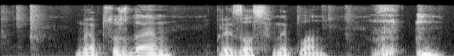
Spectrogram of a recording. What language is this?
Russian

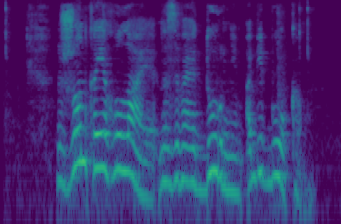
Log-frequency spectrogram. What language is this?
Belarusian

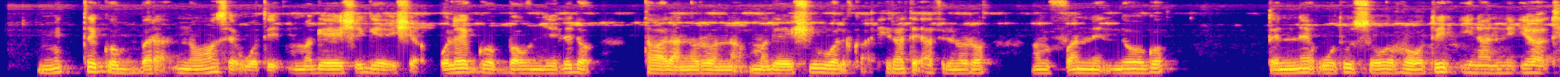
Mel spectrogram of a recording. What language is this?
Sidamo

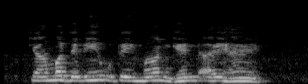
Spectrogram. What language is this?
Saraiki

